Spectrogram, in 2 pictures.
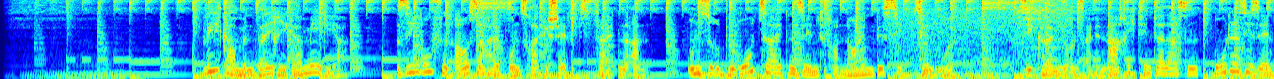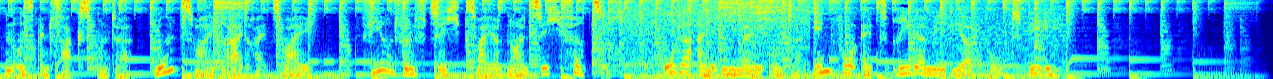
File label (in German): anrufbeantworter; rieger media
